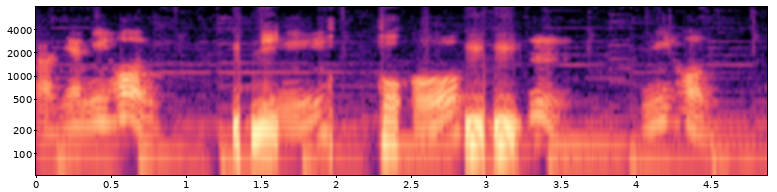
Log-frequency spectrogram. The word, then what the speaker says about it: 日本: Jadi dia bacanya dengan onyomi yaitu hon, nihon.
